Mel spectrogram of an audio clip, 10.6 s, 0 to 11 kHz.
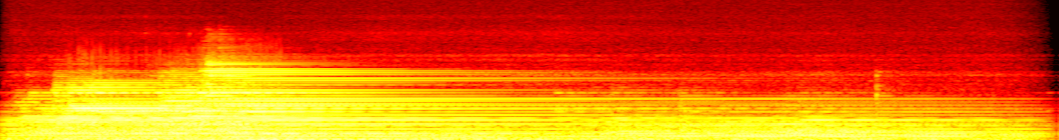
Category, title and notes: Soundscapes > Other
Text-AeoBert-Pad-04
strings, storm, swells, dischordant, wind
